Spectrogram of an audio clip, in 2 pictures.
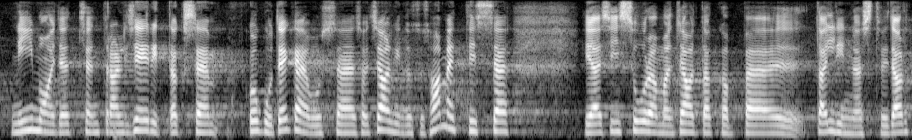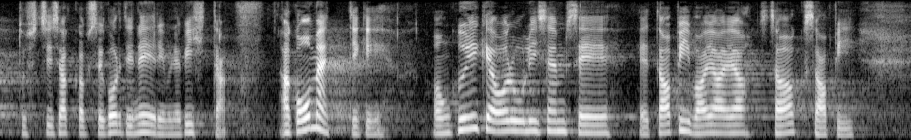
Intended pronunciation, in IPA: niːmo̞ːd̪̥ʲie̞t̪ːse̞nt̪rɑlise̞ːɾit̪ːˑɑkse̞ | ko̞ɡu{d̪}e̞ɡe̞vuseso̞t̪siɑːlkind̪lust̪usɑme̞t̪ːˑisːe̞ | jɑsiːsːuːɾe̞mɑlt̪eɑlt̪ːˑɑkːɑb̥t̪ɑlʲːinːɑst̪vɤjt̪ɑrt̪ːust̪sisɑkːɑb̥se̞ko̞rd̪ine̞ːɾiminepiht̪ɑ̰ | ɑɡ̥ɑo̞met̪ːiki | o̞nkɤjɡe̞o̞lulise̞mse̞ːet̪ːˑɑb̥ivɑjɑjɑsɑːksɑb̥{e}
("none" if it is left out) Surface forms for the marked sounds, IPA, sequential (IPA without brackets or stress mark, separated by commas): t̪, i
